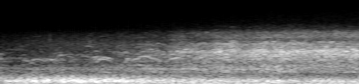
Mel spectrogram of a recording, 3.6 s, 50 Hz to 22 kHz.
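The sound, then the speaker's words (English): About 1,000 snow geese resting on the water lift off together after being spooked by a bald eagle, a steady roaring whoosh of countless wingbeats layered with dense, overlapping honking calls, loud throughout, with no talking. “That big whoosh is the wings of 1,000 snow geese beating together, creating a rush of air like a passing freight train.”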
